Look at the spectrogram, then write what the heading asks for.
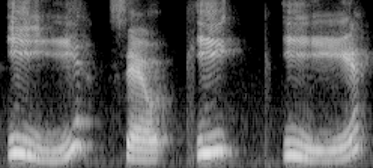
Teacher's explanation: These next two signs, again, there's a short sound and a long sound, and these are what is known as palatal, and you say them with a smile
